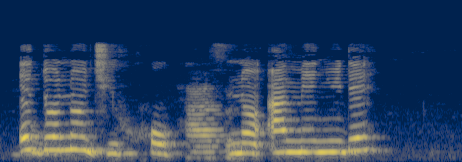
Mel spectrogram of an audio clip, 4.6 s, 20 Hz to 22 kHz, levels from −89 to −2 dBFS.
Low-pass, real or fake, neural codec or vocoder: 7.2 kHz; real; none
